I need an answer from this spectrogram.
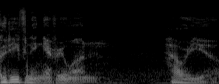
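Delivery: very quiet, very low, hushed ASMR voice. Joking about spending the entire night talking in an ASMR voice. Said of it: "talking in my A S M R voice".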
